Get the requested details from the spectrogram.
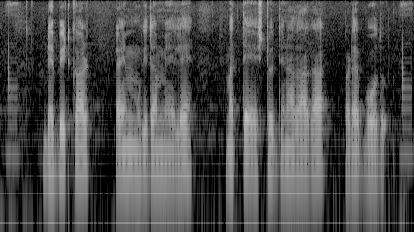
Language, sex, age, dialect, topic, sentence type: Kannada, male, 18-24, Central, banking, question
